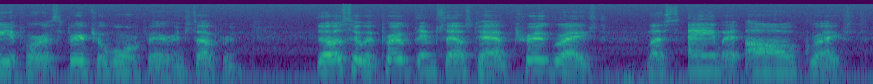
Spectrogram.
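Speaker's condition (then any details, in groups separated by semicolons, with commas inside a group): Parkinson's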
